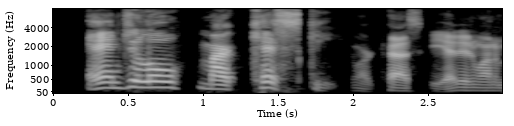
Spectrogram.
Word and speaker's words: Marcheschi: all Mares over there a lot of people say that sounds more polish than Italian but it's spelled Chi not sky so what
